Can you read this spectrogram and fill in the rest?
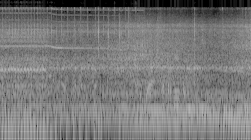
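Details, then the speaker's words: Honda Beat scooter cold start: idle air control valve supplies extra air when cold, so rpm rises then eases down; fires up at raised busy idle easing back to steady normal idle, healthy cold fast idle. "jadi ketika mesin disetor pertama maka RPM akan naik Kemudian beberapa saat dia akan turun ya seperti ini temen-temen Oh ya rpm nya naik kemudian dia turun Ya"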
